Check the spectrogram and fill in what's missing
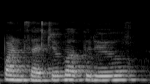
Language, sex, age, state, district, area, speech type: Goan Konkani, female, 30-45, Goa, Murmgao, urban, spontaneous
